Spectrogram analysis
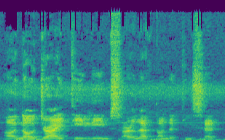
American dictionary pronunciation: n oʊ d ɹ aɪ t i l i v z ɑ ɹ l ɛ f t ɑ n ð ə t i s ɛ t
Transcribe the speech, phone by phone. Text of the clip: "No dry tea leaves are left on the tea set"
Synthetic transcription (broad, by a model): n oʊ d ɹ aɪ t i l i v s ɑ ɹ l ɛ f t ɑ n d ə t i s ɛ t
